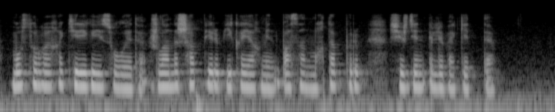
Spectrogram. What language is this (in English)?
Kazakh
